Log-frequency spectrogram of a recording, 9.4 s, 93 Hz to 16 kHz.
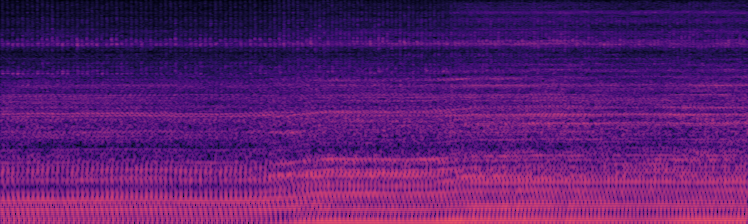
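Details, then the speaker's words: Honda GX240 with a Keihin carb on a hydraulic power unit that sits unused much of the year. Popping about four beats per second with uneven, hunting speed. Lean surge from a clogged pilot circuit suspected. "And when I looked at this the other day, it was surging like the pilot circuit was clogged up on it. It would clean up if you ran it with some choke, but it wouldn't run clean without some choke, and it really wouldn't idle well."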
